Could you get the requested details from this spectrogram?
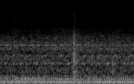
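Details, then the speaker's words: Vediam wet grinder after bearing change: steady low hum at an even pitch, no rumble or scraping, motor turning freely; bearing healthy, normal motor run. "பார்த்தீங்க அப்படின்னா நமக்கு சீரீஸ்லேயே move ஆகுது. தெரியுங்களா? சீரீஸ்லேயே நமக்கு motor move ஆகுது. அந்த அளவுக்கு நமக்கு பேரிங் ஃப்ரீயாக இருக்குது."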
